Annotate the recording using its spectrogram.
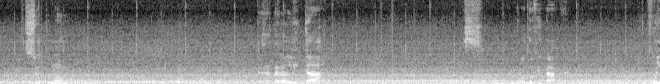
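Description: Traffic hums along a busy road.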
